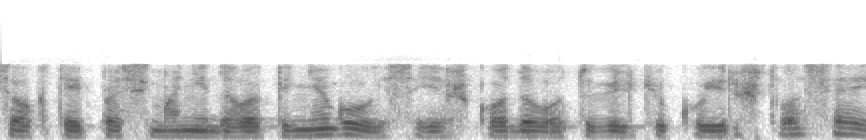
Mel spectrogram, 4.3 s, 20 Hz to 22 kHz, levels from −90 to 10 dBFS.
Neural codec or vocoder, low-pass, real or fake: none; 5.4 kHz; real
